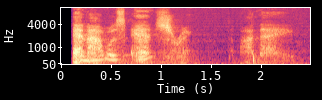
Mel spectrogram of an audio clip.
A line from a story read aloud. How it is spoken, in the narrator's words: And the boy faintly replied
